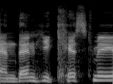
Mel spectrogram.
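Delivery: normal talking voice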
